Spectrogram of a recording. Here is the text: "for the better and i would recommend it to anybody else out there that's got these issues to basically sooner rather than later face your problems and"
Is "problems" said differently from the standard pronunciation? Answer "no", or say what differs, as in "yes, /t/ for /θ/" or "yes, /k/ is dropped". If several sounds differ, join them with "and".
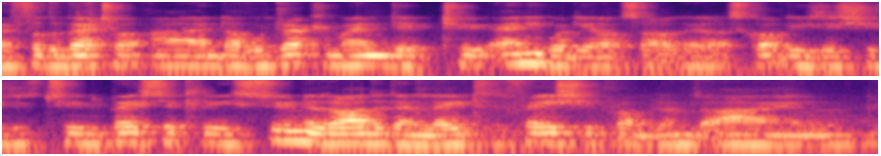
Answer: no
